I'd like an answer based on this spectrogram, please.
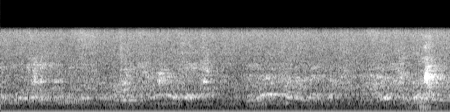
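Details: Two Alaskan Malamutes grumble and whine in wavering, talkative tones while play-fighting.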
